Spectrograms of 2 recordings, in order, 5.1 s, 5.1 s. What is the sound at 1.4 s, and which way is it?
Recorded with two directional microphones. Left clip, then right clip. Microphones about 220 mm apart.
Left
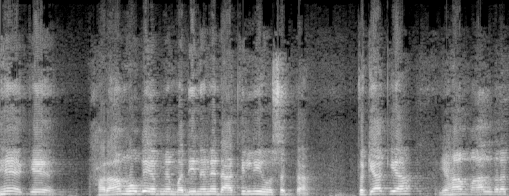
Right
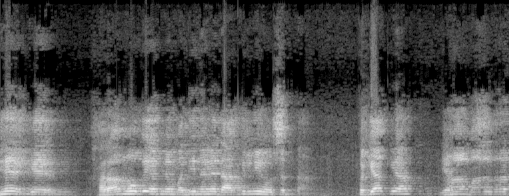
A man's voice, 50° left (ahead or behind).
